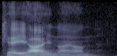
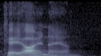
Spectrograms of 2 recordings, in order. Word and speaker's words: Cainan: It says in verse 12 of chapter 5, and Cainan, that's the way it's pronounced, Cainan, lived 70 years and begat Mahalalel.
